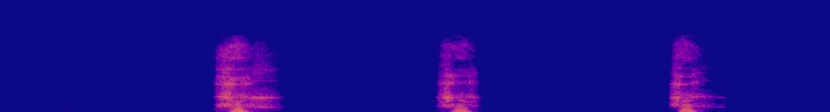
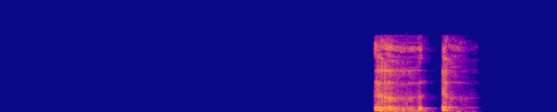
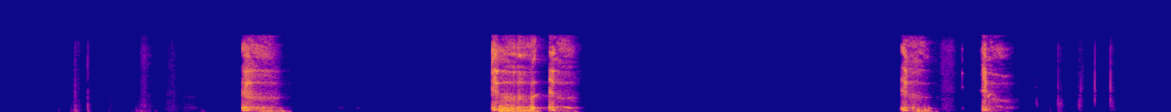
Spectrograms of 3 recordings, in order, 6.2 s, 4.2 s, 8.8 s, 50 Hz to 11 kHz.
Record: {
  "exhalation_length": "6.2 s",
  "exhalation_amplitude": 5004,
  "exhalation_signal_mean_std_ratio": 0.29,
  "cough_length": "4.2 s",
  "cough_amplitude": 32767,
  "cough_signal_mean_std_ratio": 0.23,
  "three_cough_length": "8.8 s",
  "three_cough_amplitude": 29584,
  "three_cough_signal_mean_std_ratio": 0.25,
  "survey_phase": "alpha (2021-03-01 to 2021-08-12)",
  "age": "18-44",
  "gender": "Female",
  "wearing_mask": "No",
  "symptom_cough_any": true,
  "symptom_onset": "3 days",
  "smoker_status": "Ex-smoker",
  "respiratory_condition_asthma": false,
  "respiratory_condition_other": false,
  "recruitment_source": "Test and Trace",
  "submission_delay": "2 days",
  "covid_test_result": "Positive",
  "covid_test_method": "RT-qPCR",
  "covid_ct_value": 18.8,
  "covid_ct_gene": "ORF1ab gene",
  "covid_ct_mean": 19.0,
  "covid_viral_load": "600000 copies/ml",
  "covid_viral_load_category": "Low viral load (10K-1M copies/ml)"
}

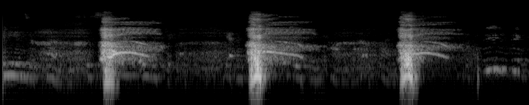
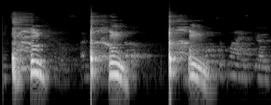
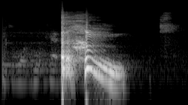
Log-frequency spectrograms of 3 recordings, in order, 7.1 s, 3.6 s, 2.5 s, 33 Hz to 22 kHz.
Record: {
  "exhalation_length": "7.1 s",
  "exhalation_amplitude": 24737,
  "exhalation_signal_mean_std_ratio": 0.33,
  "three_cough_length": "3.6 s",
  "three_cough_amplitude": 32768,
  "three_cough_signal_mean_std_ratio": 0.43,
  "cough_length": "2.5 s",
  "cough_amplitude": 32768,
  "cough_signal_mean_std_ratio": 0.41,
  "survey_phase": "beta (2021-08-13 to 2022-03-07)",
  "age": "45-64",
  "gender": "Male",
  "wearing_mask": "No",
  "symptom_shortness_of_breath": true,
  "symptom_fatigue": true,
  "smoker_status": "Never smoked",
  "respiratory_condition_asthma": true,
  "respiratory_condition_other": false,
  "recruitment_source": "REACT",
  "submission_delay": "11 days",
  "covid_test_result": "Negative",
  "covid_test_method": "RT-qPCR"
}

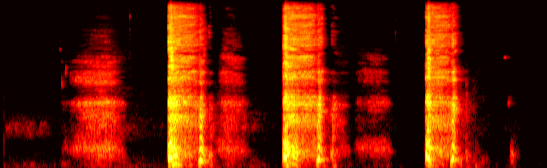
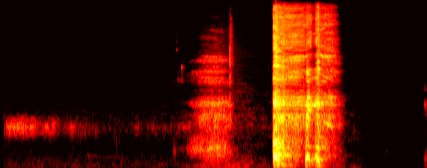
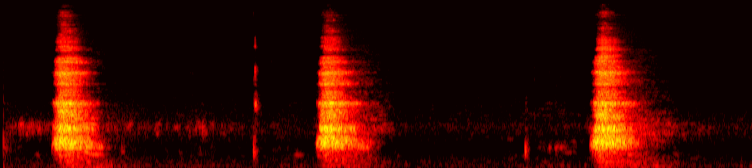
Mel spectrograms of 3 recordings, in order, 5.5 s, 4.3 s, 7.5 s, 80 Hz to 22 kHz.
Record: {
  "three_cough_length": "5.5 s",
  "three_cough_amplitude": 32767,
  "three_cough_signal_mean_std_ratio": 0.3,
  "cough_length": "4.3 s",
  "cough_amplitude": 32768,
  "cough_signal_mean_std_ratio": 0.23,
  "exhalation_length": "7.5 s",
  "exhalation_amplitude": 5565,
  "exhalation_signal_mean_std_ratio": 0.3,
  "survey_phase": "beta (2021-08-13 to 2022-03-07)",
  "age": "45-64",
  "gender": "Female",
  "wearing_mask": "No",
  "symptom_cough_any": true,
  "symptom_runny_or_blocked_nose": true,
  "symptom_fatigue": true,
  "symptom_change_to_sense_of_smell_or_taste": true,
  "smoker_status": "Never smoked",
  "respiratory_condition_asthma": false,
  "respiratory_condition_other": false,
  "recruitment_source": "Test and Trace",
  "submission_delay": "1 day",
  "covid_test_result": "Positive",
  "covid_test_method": "RT-qPCR",
  "covid_ct_value": 18.6,
  "covid_ct_gene": "ORF1ab gene"
}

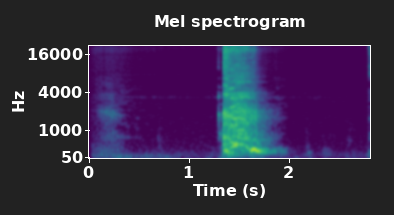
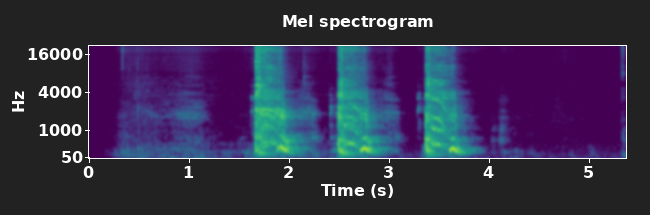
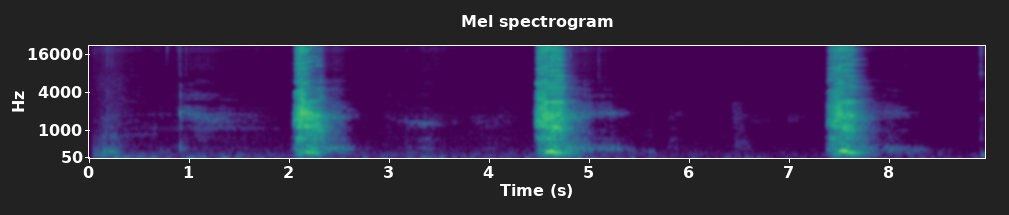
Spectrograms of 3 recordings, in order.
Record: {
  "cough_length": "2.8 s",
  "cough_amplitude": 32768,
  "cough_signal_mean_std_ratio": 0.31,
  "three_cough_length": "5.4 s",
  "three_cough_amplitude": 32768,
  "three_cough_signal_mean_std_ratio": 0.37,
  "exhalation_length": "9.0 s",
  "exhalation_amplitude": 32768,
  "exhalation_signal_mean_std_ratio": 0.25,
  "survey_phase": "beta (2021-08-13 to 2022-03-07)",
  "age": "18-44",
  "gender": "Female",
  "wearing_mask": "No",
  "symptom_none": true,
  "smoker_status": "Ex-smoker",
  "respiratory_condition_asthma": false,
  "respiratory_condition_other": false,
  "recruitment_source": "REACT",
  "submission_delay": "2 days",
  "covid_test_result": "Negative",
  "covid_test_method": "RT-qPCR",
  "influenza_a_test_result": "Negative",
  "influenza_b_test_result": "Negative"
}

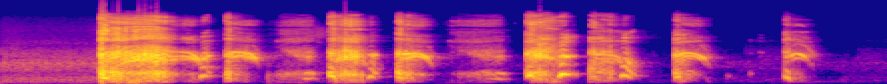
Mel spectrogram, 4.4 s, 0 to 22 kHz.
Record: {
  "cough_length": "4.4 s",
  "cough_amplitude": 32768,
  "cough_signal_mean_std_ratio": 0.46,
  "survey_phase": "alpha (2021-03-01 to 2021-08-12)",
  "age": "18-44",
  "gender": "Female",
  "wearing_mask": "No",
  "symptom_cough_any": true,
  "symptom_new_continuous_cough": true,
  "symptom_abdominal_pain": true,
  "symptom_fatigue": true,
  "symptom_fever_high_temperature": true,
  "symptom_headache": true,
  "symptom_change_to_sense_of_smell_or_taste": true,
  "symptom_onset": "3 days",
  "smoker_status": "Ex-smoker",
  "respiratory_condition_asthma": true,
  "respiratory_condition_other": false,
  "recruitment_source": "Test and Trace",
  "submission_delay": "1 day",
  "covid_test_result": "Positive",
  "covid_test_method": "RT-qPCR",
  "covid_ct_value": 12.6,
  "covid_ct_gene": "ORF1ab gene",
  "covid_ct_mean": 13.2,
  "covid_viral_load": "48000000 copies/ml",
  "covid_viral_load_category": "High viral load (>1M copies/ml)"
}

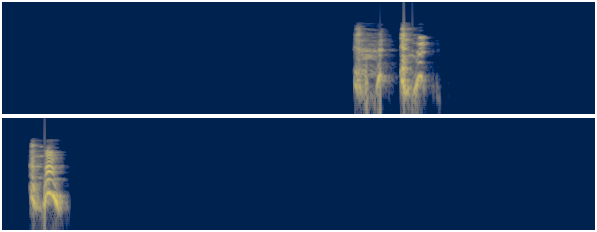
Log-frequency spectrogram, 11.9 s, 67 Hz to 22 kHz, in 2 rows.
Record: {
  "three_cough_length": "11.9 s",
  "three_cough_amplitude": 20840,
  "three_cough_signal_mean_std_ratio": 0.16,
  "survey_phase": "beta (2021-08-13 to 2022-03-07)",
  "age": "45-64",
  "gender": "Female",
  "wearing_mask": "No",
  "symptom_new_continuous_cough": true,
  "symptom_other": true,
  "smoker_status": "Ex-smoker",
  "respiratory_condition_asthma": false,
  "respiratory_condition_other": false,
  "recruitment_source": "Test and Trace",
  "submission_delay": "2 days",
  "covid_test_result": "Positive",
  "covid_test_method": "RT-qPCR",
  "covid_ct_value": 29.8,
  "covid_ct_gene": "ORF1ab gene"
}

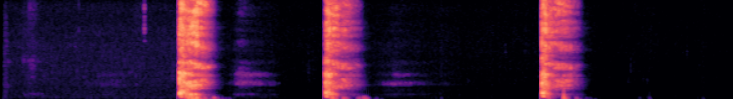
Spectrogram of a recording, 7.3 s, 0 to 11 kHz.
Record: {
  "three_cough_length": "7.3 s",
  "three_cough_amplitude": 32530,
  "three_cough_signal_mean_std_ratio": 0.2,
  "survey_phase": "beta (2021-08-13 to 2022-03-07)",
  "age": "18-44",
  "gender": "Female",
  "wearing_mask": "No",
  "symptom_cough_any": true,
  "symptom_runny_or_blocked_nose": true,
  "symptom_sore_throat": true,
  "symptom_fatigue": true,
  "symptom_fever_high_temperature": true,
  "symptom_change_to_sense_of_smell_or_taste": true,
  "symptom_onset": "3 days",
  "smoker_status": "Never smoked",
  "respiratory_condition_asthma": false,
  "respiratory_condition_other": false,
  "recruitment_source": "Test and Trace",
  "submission_delay": "2 days",
  "covid_test_result": "Positive",
  "covid_test_method": "RT-qPCR",
  "covid_ct_value": 30.0,
  "covid_ct_gene": "ORF1ab gene",
  "covid_ct_mean": 31.1,
  "covid_viral_load": "61 copies/ml",
  "covid_viral_load_category": "Minimal viral load (< 10K copies/ml)"
}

